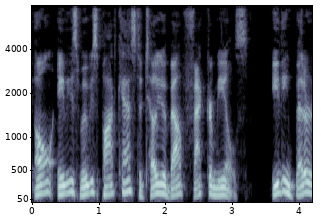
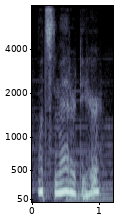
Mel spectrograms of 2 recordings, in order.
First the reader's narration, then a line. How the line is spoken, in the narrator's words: She said in a sweet voice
